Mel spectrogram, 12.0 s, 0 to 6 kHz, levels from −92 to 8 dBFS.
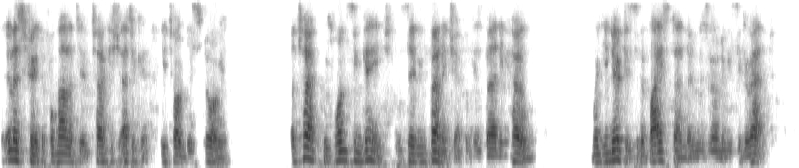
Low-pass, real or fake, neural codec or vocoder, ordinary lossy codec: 5.4 kHz; fake; codec, 44.1 kHz, 7.8 kbps, Pupu-Codec; Opus, 32 kbps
